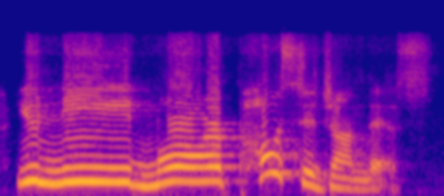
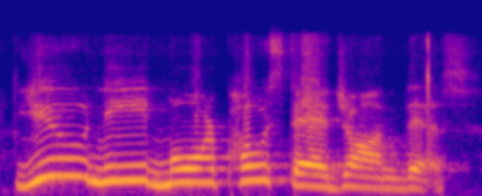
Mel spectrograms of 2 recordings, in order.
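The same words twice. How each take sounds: First: Only "postage" is stressed; small words are reduced. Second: Every word gets equal, emphatic stress. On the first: The speaker calls it right. "you get postage as a long syllable and the second syllable as the schwa, short, unclear syllable" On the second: The speaker calls it wrong. "it's not all emphatic"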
